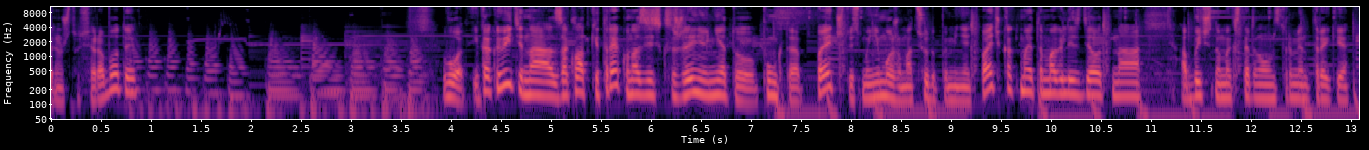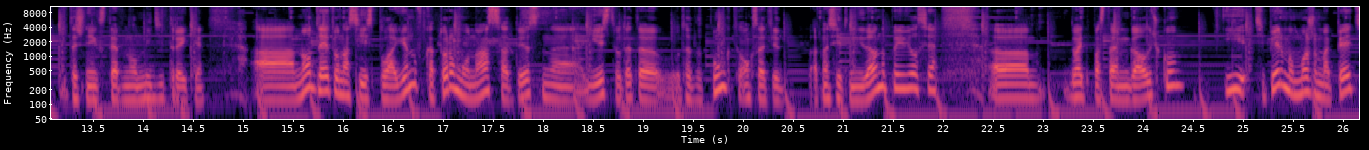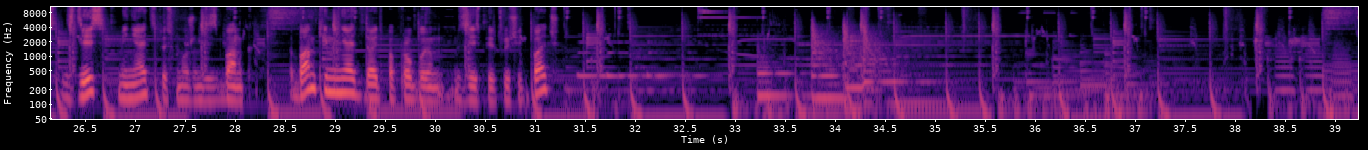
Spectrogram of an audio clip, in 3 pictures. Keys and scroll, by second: 0.0 Return.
